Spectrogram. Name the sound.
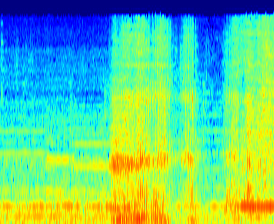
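snoring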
